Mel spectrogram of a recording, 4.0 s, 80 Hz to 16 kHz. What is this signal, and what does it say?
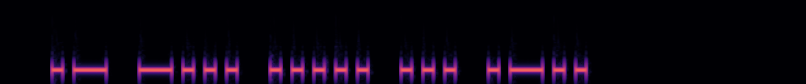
Morse code, heard as a keyed tone, about 22 wpm, 700 Hz. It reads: AB5SL
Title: USA Call Signs - 5 Characters - 3x Character Spacing - 22wpm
